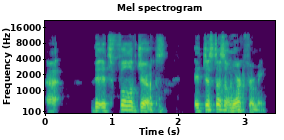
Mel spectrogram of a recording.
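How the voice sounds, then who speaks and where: A man's voice: a little high, big pitch swings, moderate pace, slightly rough. A man chatting on a podcast, candid and dry as he explains why a classic comedy leaves him cold. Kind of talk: casual film discussion.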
